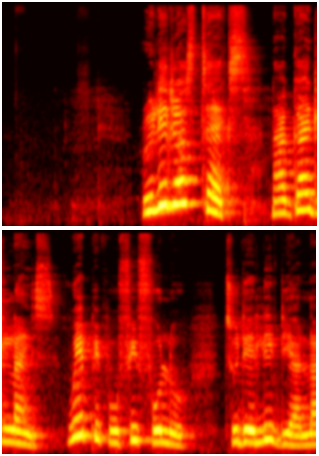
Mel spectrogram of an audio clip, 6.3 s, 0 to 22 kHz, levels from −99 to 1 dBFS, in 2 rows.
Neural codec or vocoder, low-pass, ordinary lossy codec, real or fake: none; none; none; real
